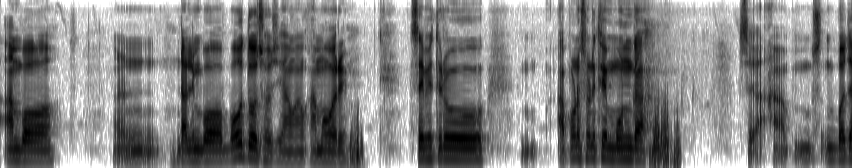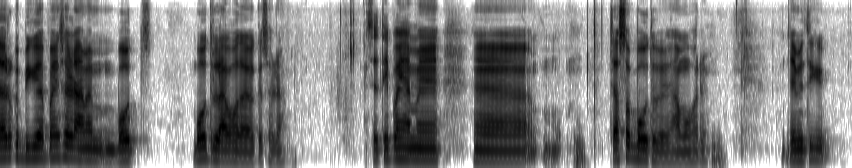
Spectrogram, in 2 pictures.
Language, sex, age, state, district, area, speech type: Odia, male, 18-30, Odisha, Kalahandi, rural, spontaneous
